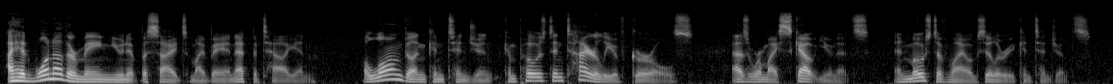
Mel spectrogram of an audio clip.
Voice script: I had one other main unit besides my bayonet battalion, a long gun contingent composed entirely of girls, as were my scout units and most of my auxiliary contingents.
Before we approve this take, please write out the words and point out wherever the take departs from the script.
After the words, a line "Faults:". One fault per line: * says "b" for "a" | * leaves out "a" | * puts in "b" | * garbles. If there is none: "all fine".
I had one other main unit besides my bayonet battalion, a long gun contingent composed entirely of girls, as were my scout units and most of my auxiliary contingents.
Faults:
all fine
